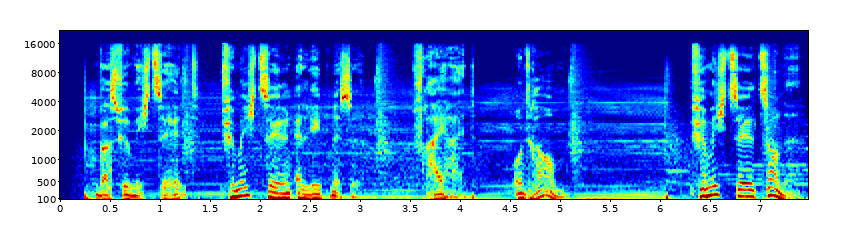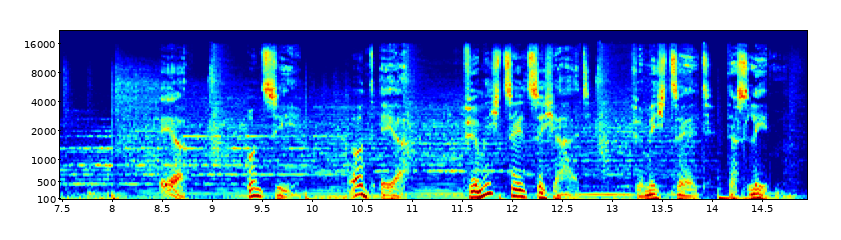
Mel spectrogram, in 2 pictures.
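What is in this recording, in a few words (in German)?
Spots OFF, Sprecher, Männer; Hyundai i30 Wagon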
